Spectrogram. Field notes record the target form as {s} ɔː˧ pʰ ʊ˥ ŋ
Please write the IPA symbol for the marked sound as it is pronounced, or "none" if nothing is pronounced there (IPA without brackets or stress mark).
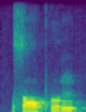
s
